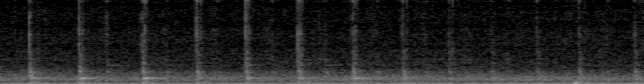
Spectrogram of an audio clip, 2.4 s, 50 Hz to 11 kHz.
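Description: A metal Springfield tank script emblem on the fuel tank of a 2017 Roadmaster is tapped eight times, each tap giving a light rattling click with a faint ring near 860 Hz over a low steady hum. The emblem is placed too far in one direction, so its curve no longer matches the tank and it moves and makes noise when tapped instead of sitting solid.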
